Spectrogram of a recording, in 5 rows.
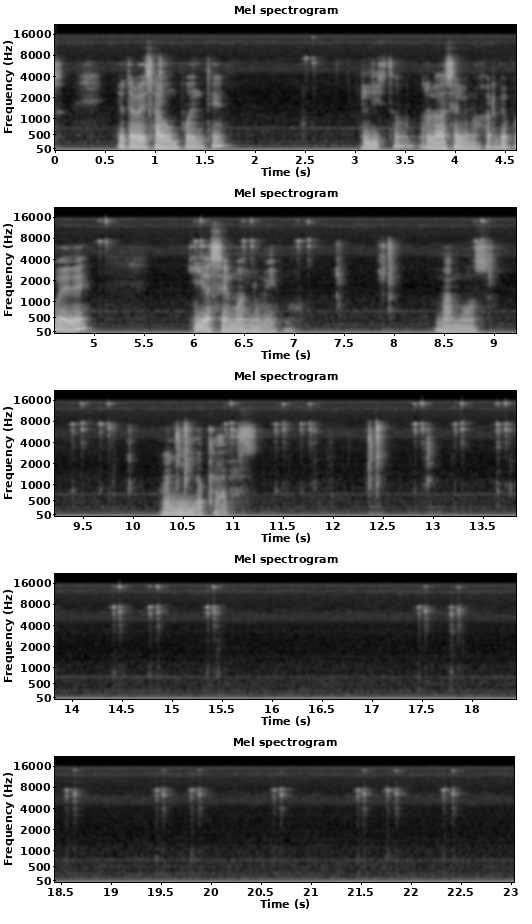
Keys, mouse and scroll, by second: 1.0 w, 2.6 click, 3.3-3.6 scroll up 2, 5.1 click, 6.1 shift+right click, 6.6 shift+right click, 7.1 shift+right click, 7.9 f, 8.9 shift+right click, 9.5 shift+right click, 10.5 f, 11.0 shift+right click, 11.5 shift+right click, 11.8 shift+right click, 12.4 f, 12.9 shift+right click, 13.3 shift+right click, 13.7 shift+right click, 14.5 shift+right click, 14.8 shift+right click, 15.4 shift+right click, 17.6 shift+right click, 17.9 shift+right click, 18.6 shift+right click, 19.5 shift+right click, 19.9 shift+right click, 20.7 shift+right click, 21.6 shift+right click, 21.8 shift+right click, 22.4 shift+right click.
